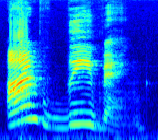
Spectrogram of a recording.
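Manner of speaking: slow, loud, defiant announcement; announcing. Acted. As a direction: announce it grandly, drawn out. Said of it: "I announced".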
